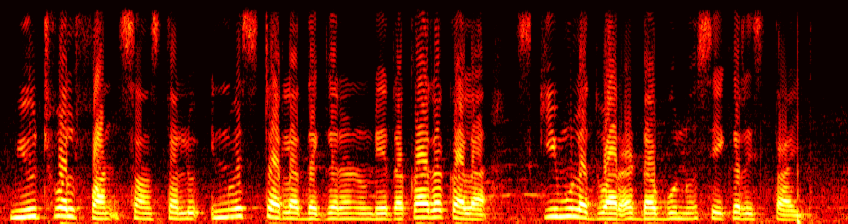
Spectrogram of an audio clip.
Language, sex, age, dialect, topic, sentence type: Telugu, female, 18-24, Telangana, banking, statement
